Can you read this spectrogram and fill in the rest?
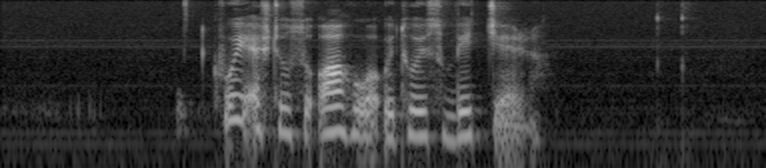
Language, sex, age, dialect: Faroese, female, 36-60, Suðuroy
